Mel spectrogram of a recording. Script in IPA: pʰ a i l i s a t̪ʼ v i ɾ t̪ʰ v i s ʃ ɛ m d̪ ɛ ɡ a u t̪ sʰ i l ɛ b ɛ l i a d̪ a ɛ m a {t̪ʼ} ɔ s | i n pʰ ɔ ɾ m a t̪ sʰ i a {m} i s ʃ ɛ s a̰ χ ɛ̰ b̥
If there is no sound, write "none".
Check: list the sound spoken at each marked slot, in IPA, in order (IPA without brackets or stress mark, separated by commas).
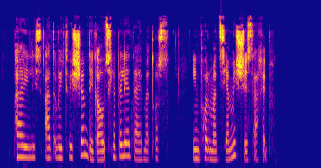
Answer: t̪ʼ, m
